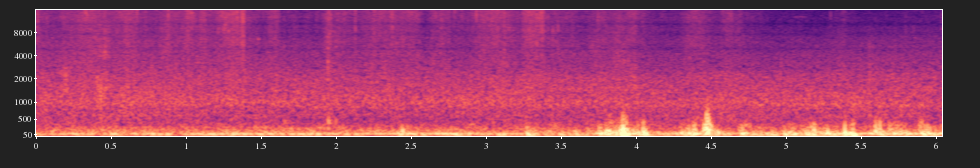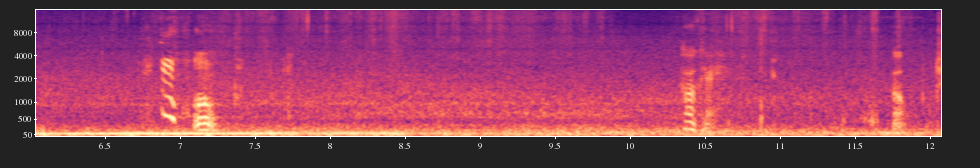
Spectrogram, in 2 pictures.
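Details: Mikey, a seven-week-old Harlequin Great Dane puppy, playing with his Jolly Balls and a rope toy indoors; two short, high whiny whimpers a few seconds apart over low thumps and rustling of play.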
